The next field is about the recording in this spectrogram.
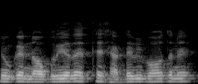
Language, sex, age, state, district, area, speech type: Punjabi, male, 45-60, Punjab, Fatehgarh Sahib, rural, spontaneous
